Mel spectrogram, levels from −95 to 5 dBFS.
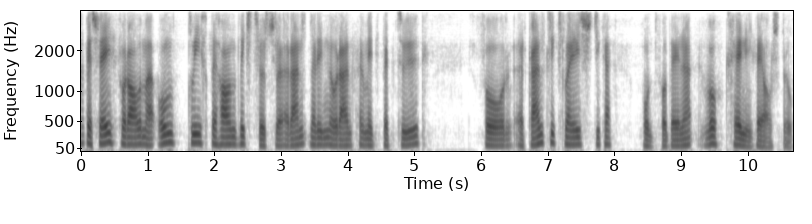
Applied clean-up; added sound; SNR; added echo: neural separator model SepFormer WHAMR!.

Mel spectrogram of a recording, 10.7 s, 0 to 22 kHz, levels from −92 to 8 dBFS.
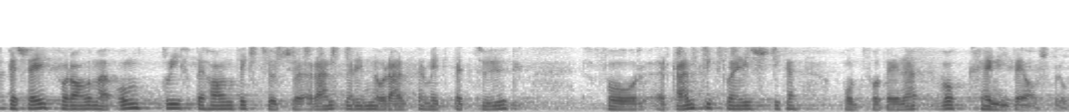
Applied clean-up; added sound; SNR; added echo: none; Rattle (instrument); 19 dB; reverberation time 1.3 s.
